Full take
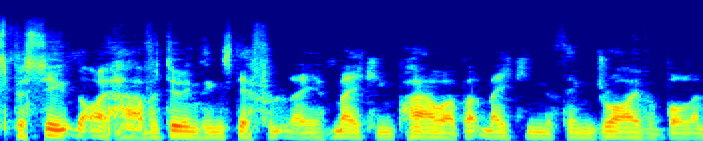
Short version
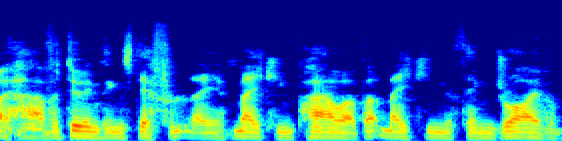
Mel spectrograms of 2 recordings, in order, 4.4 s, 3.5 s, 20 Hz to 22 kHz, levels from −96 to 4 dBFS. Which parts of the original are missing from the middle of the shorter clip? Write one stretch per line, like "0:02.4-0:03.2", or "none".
none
